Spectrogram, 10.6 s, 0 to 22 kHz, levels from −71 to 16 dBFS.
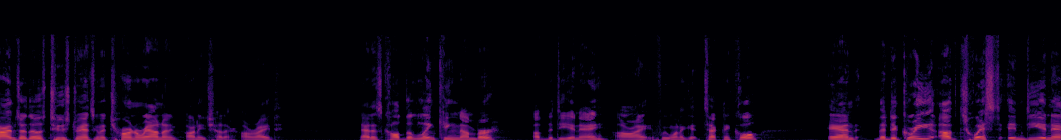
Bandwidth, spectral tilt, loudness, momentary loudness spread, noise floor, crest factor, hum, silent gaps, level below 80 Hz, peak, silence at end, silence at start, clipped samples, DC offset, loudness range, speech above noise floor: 17 kHz; -4 dB/octave; -31 LUFS; 10 LU; -68 dBFS; 20 dB; none; none; -64 dBFS; -10 dBFS; 0 s; 0 s; under 0.1%; under 0.1%; 4 LU; 38 dB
